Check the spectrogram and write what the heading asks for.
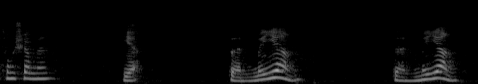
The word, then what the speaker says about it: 怎么样: Zanmetu, bagaimana bacanya teman-teman? Ya, zanmeyang.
